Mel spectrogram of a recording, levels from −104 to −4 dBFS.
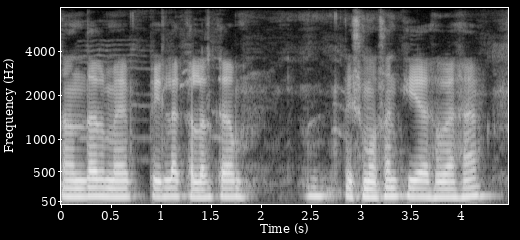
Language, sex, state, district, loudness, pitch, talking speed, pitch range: Hindi, male, Jharkhand, Palamu, -16 LUFS, 125 Hz, 120 wpm, 120-130 Hz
